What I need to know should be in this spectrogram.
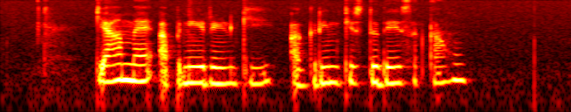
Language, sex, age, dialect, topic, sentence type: Hindi, female, 25-30, Garhwali, banking, question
